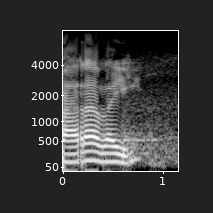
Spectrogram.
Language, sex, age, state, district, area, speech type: Tamil, male, 18-30, Tamil Nadu, Mayiladuthurai, rural, read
